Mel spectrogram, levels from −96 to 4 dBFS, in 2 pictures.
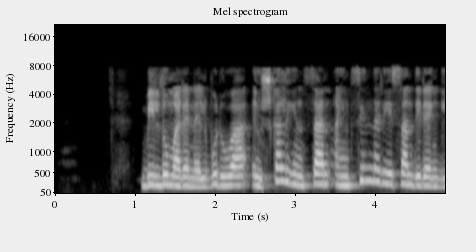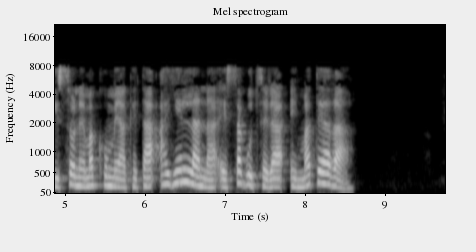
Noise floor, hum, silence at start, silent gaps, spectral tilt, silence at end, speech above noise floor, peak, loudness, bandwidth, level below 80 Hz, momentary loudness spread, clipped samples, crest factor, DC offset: -87 dBFS; none; 1.1 s; none; -4.5 dB/octave; 1.15 s; 65 dB; -6 dBFS; -23 LUFS; 8 kHz; -72 dBFS; 5 LU; under 0.1%; 18 dB; under 0.1%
